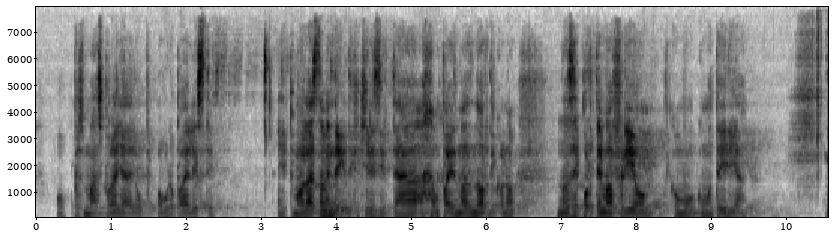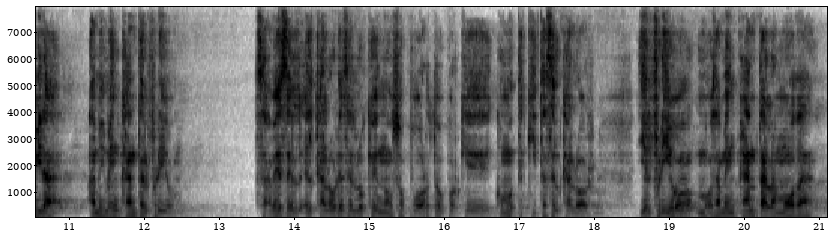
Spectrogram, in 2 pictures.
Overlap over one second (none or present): none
